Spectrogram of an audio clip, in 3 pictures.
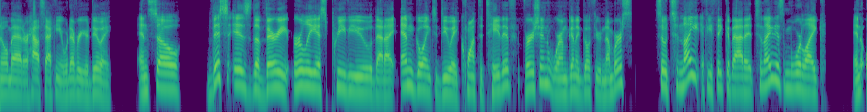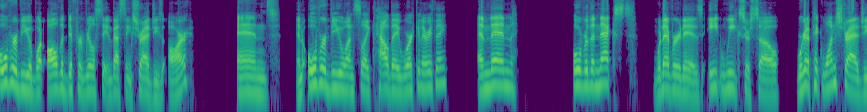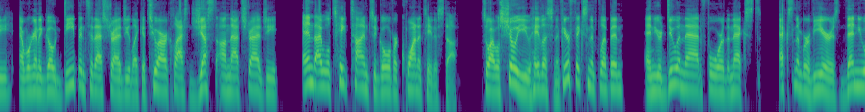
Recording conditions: live audience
